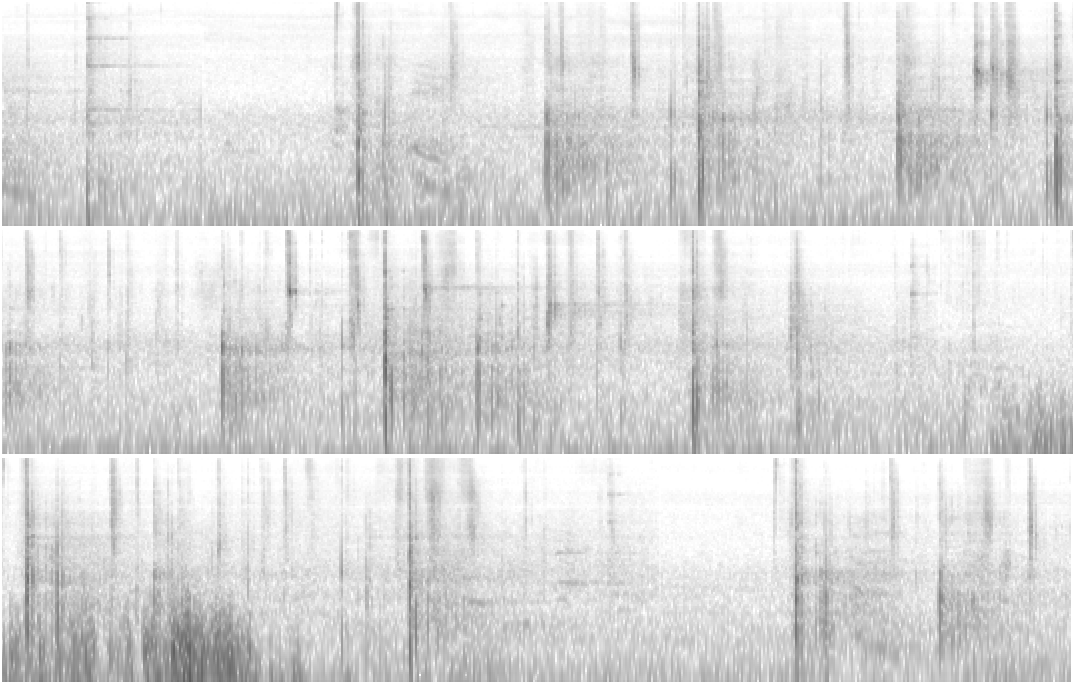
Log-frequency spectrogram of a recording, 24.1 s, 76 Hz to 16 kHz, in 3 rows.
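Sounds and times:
tennis ball struck by rackets: 2.4 - 3.0, 4.0 - 5.8, 6.6 - 8.4, 9.6 - 14.2, 16.0 - 17.8, 21.8 - 22.4
footsteps on hard court: 2.8 - 20.2.

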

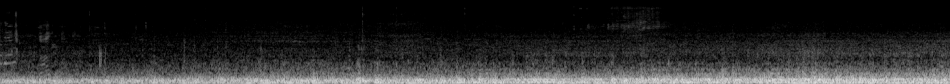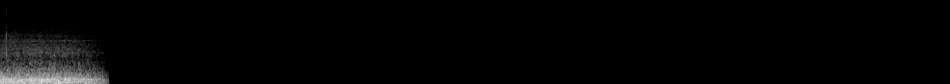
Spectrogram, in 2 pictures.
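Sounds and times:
car interior road rumble: 0.0 - 10.6.

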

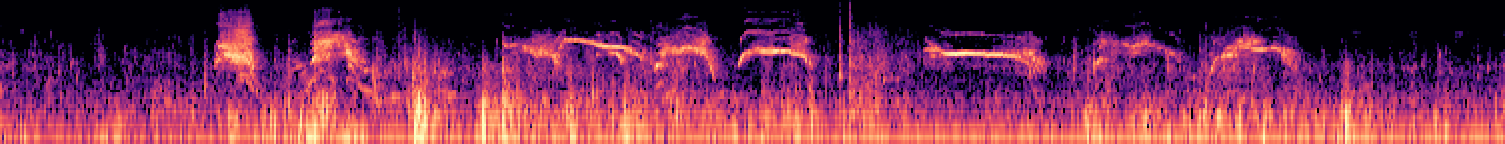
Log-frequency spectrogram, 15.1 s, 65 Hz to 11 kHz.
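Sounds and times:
water splashing in a pool: 0.0 - 15.0
children squealing and crying: 2.1 - 3.9, 4.9 - 8.2, 9.2 - 13.1.

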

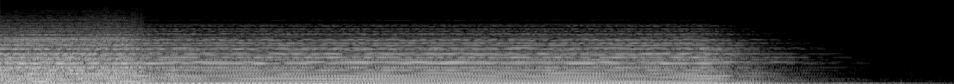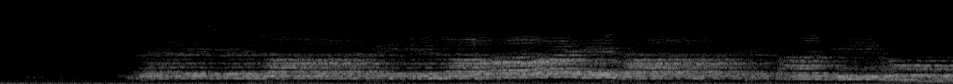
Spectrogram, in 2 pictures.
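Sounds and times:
mixed choir singing chords: 0.0 - 2.1, 10.8 - 19.0.

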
